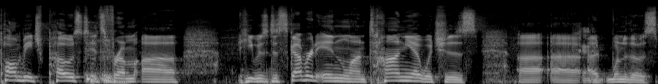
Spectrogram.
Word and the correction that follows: Lantana: Lantania. – I'm probably totally mispronouncing that. – Lantana. – Lantana. Yeah, Lantana, I think, is probably closer to it.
